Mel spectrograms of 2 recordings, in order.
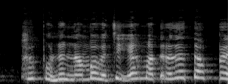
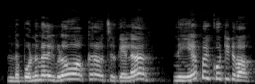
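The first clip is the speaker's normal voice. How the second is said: ordinary talk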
